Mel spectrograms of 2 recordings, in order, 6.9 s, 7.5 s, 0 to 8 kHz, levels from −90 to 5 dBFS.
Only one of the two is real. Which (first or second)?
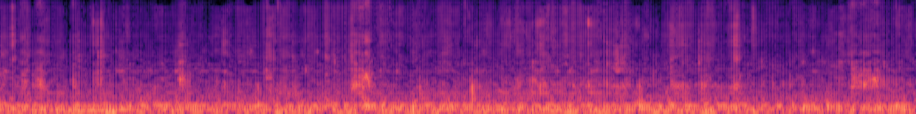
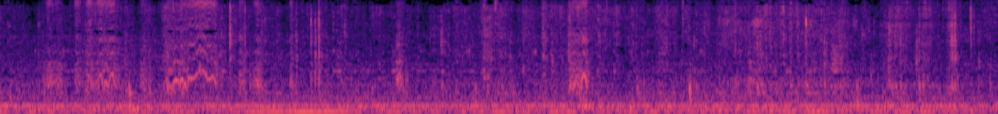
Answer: second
